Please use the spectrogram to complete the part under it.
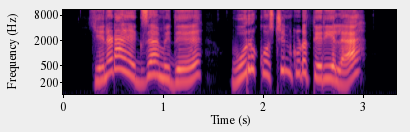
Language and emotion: Tamil, angry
